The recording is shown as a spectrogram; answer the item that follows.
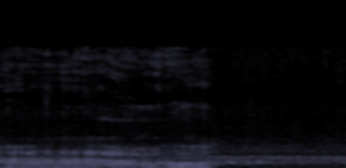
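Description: A man's long, low, drawn-out "nahhh", held steady and cutting off about one and a half seconds in, followed by a steady street hum.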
